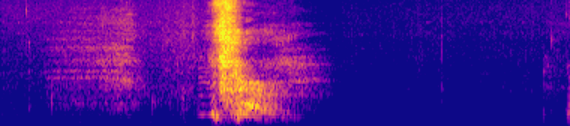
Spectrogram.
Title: CRAZY HEAVY SNEEZING!!!!!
